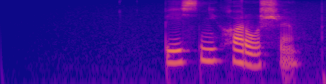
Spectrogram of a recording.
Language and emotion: Russian, neutral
